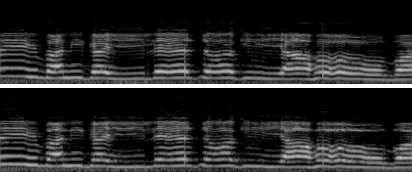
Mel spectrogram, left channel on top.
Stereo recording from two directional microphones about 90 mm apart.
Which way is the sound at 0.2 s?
20° left (ahead or behind).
